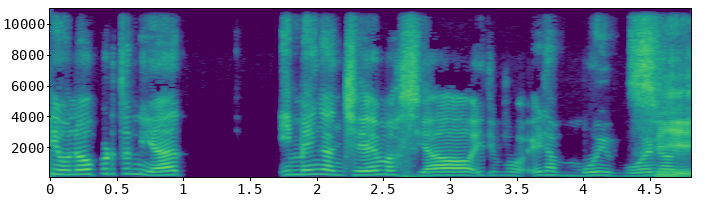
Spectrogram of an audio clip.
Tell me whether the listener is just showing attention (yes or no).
no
